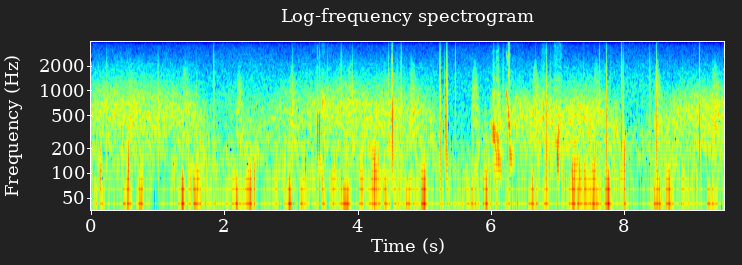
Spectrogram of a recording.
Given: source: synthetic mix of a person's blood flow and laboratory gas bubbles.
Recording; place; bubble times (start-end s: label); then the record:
Doppler ultrasound of blood flow; subclavian vein
3.36-3.51 s: bubbles
6.00-6.39 s: bubbles
6.75-6.81 s: bubbles
6.93-7.05 s: bubbles
From the record:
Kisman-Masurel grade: 121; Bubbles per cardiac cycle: 1 to 2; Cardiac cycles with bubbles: 10 to 50%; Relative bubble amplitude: barely perceptible (0.100 to 0.250); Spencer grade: 2 (many but less than half of the cardiac periods contain bubble signals, singularly or in groups); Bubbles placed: anywhere in the cardiac cycle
